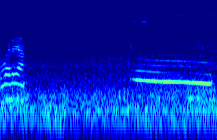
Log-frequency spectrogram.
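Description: Two drawn-out, howl-like calls: a short one at the start, then a longer steady one that falls slightly in pitch, held for about a second and a half near the end.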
